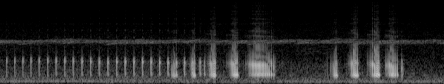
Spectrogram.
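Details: Frog in Ottawa County, Michigan, calling in spring: a fast run of clicking pulses, then several louder, harsh croaks.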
